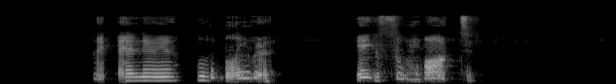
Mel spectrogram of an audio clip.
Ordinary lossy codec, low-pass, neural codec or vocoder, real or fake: AAC, 48 kbps; 9.9 kHz; autoencoder, 22.05 kHz, a latent of 192 numbers a frame, VITS, trained on one speaker; fake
